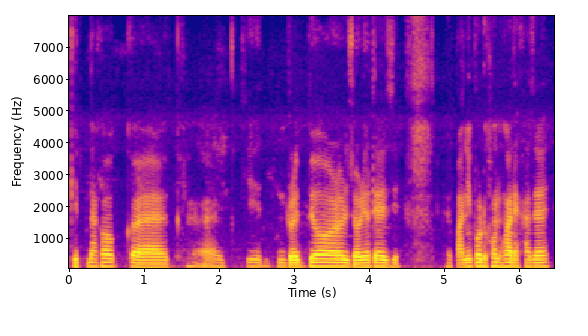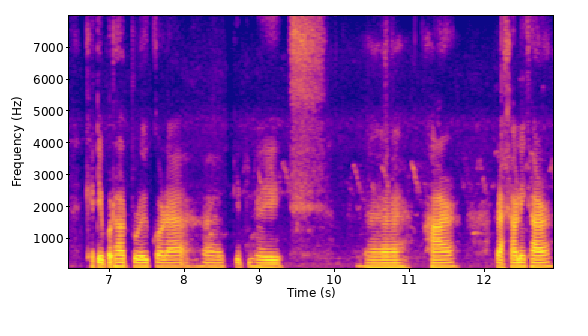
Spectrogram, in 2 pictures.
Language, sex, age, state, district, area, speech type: Assamese, male, 18-30, Assam, Dibrugarh, urban, spontaneous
